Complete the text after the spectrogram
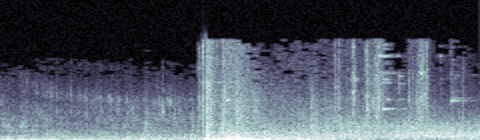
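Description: A bolt-action rifle fires a single loud shot.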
